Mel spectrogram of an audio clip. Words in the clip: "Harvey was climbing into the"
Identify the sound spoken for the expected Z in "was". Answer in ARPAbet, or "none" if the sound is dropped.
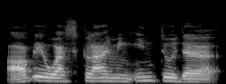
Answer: S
